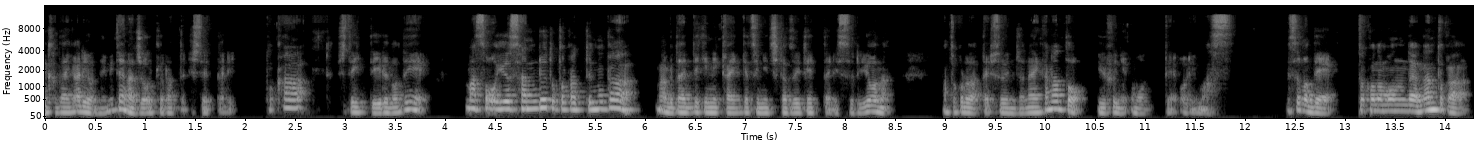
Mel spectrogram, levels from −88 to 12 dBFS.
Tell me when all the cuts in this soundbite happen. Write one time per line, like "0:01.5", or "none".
0:12.2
